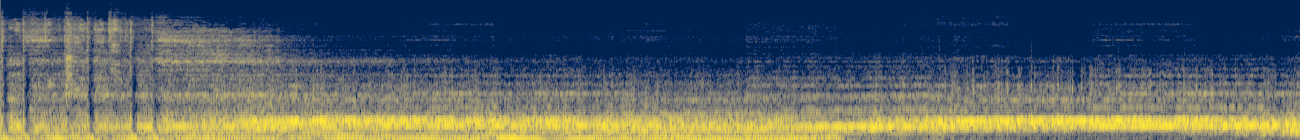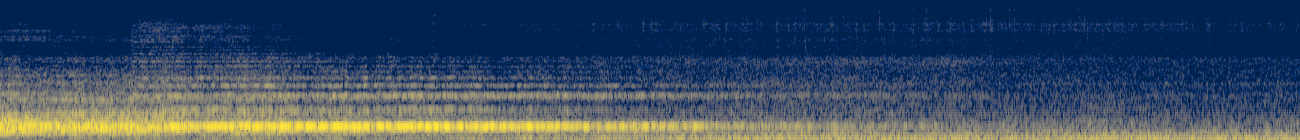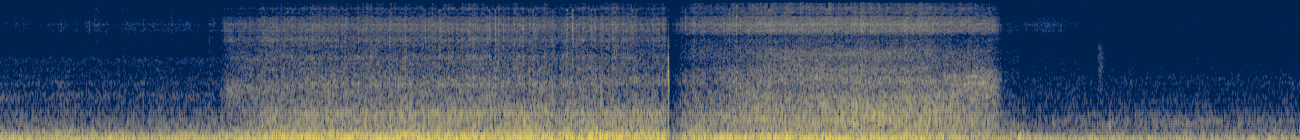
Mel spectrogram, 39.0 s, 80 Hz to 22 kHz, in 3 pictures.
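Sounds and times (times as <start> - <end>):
road and engine noise in cabin: 13.3 - 39.0.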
